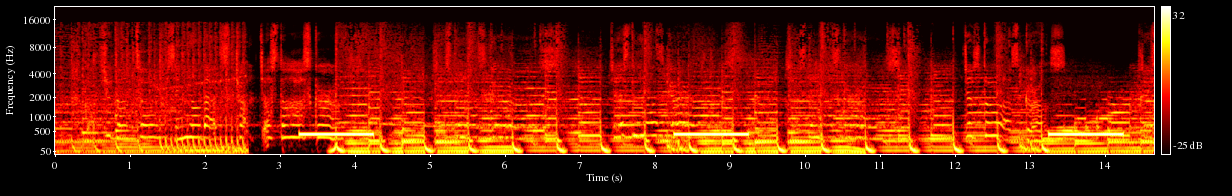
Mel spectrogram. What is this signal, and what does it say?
Ringback tone (Europe, 425 Hz), with noise.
